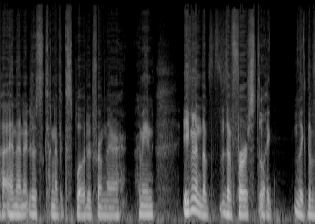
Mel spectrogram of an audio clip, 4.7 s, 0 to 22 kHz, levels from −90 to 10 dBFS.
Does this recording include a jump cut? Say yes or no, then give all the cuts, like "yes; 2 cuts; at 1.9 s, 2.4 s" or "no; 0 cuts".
no; 0 cuts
